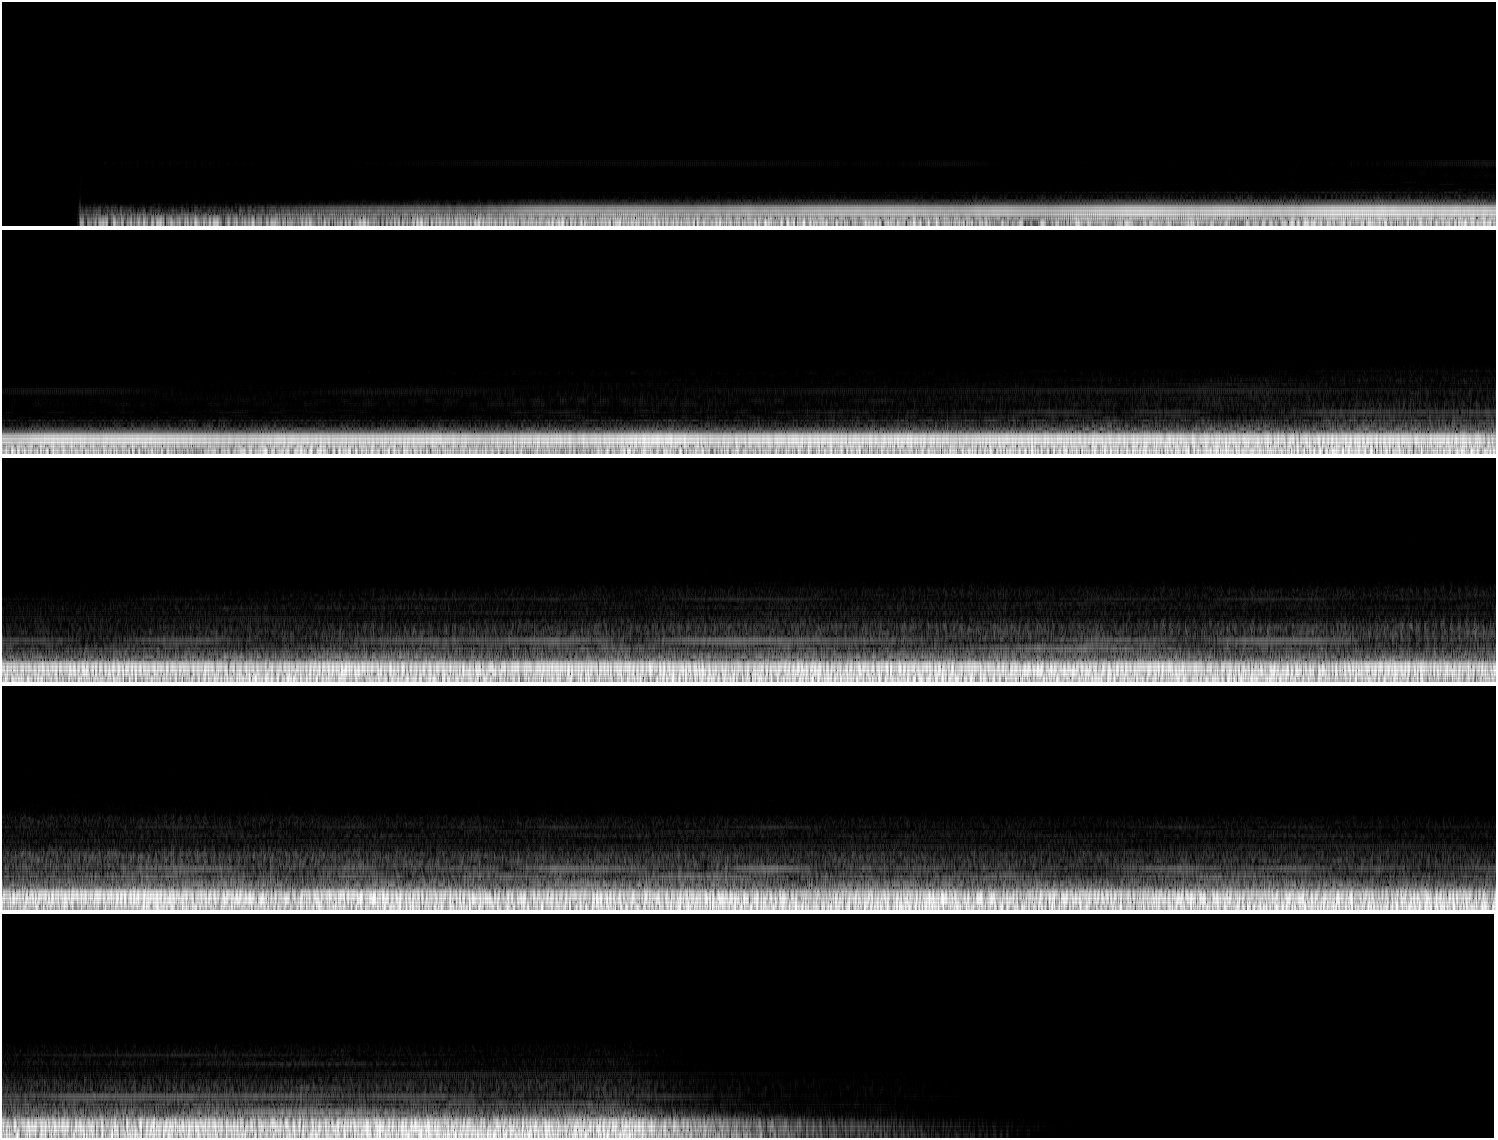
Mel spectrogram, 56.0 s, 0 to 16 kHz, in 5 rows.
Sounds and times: drone 0:15.5 - 0:50.4

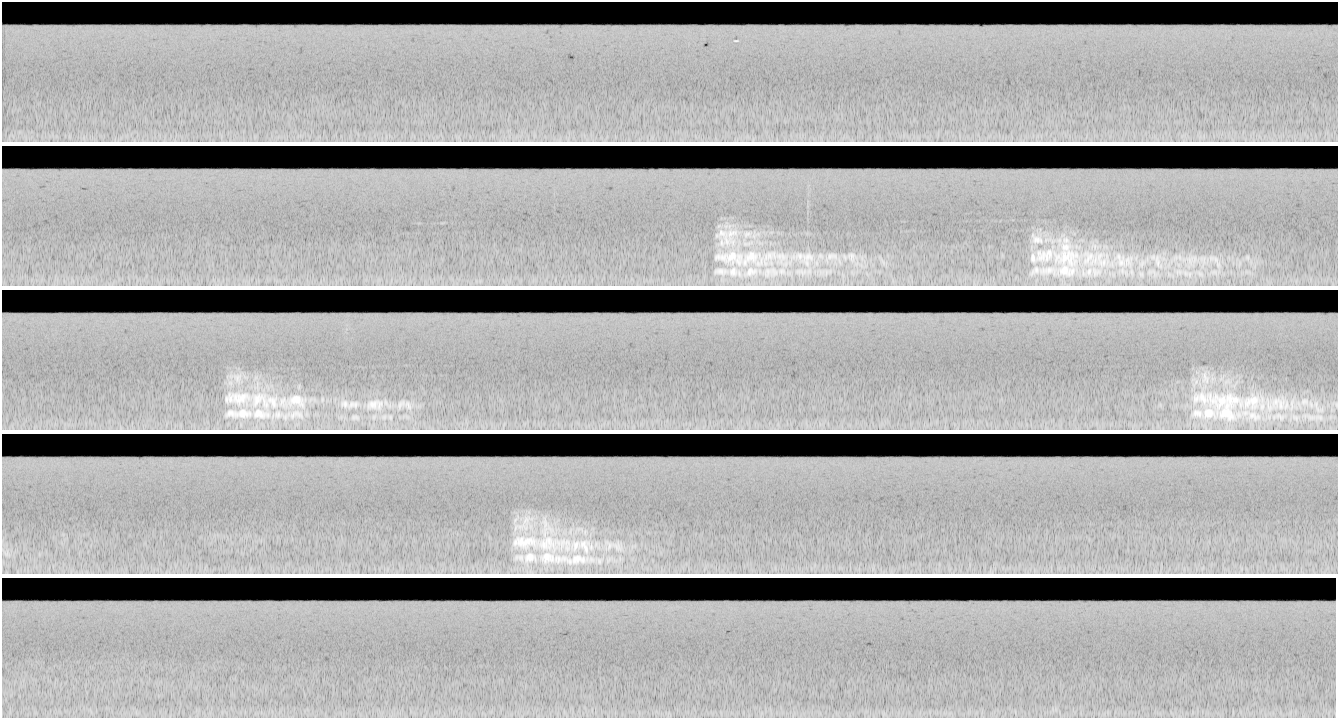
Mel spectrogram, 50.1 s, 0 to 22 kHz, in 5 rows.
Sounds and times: dog barking 0:15.4 - 0:16.8
dog barking 0:17.7 - 0:19.5
dog barking 0:21.7 - 0:23.2
dog barking 0:28.7 - 0:30.3
dog barking 0:33.9 - 0:35.0

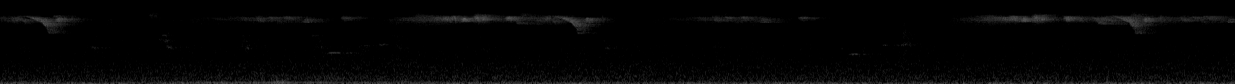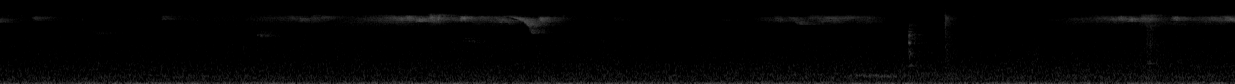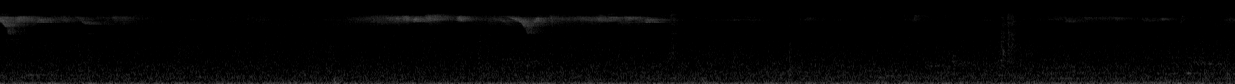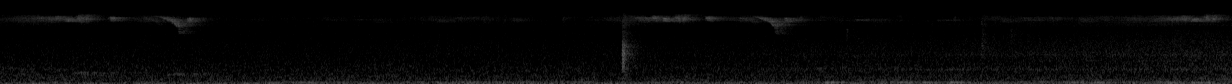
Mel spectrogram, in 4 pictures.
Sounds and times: Birds 0:23.3 - 0:26.0
Birds 0:35.3 - 0:39.2
Birds 0:43.3 - 0:45.8

